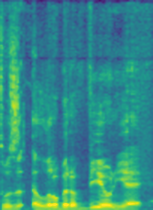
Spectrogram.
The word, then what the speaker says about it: Viognier: And what I like to pair this with was a little bit of Viognier. Viognier, Yes. that's how you say it. Viognier.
